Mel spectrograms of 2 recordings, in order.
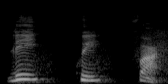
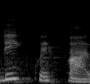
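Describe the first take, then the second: First: "liquefy" slow and higher, in three separate beats; syllable by syllable. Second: Said in the usual way. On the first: Shown as a demonstration. Teacher counting three syllables for students, syllable by syllable. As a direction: leave gaps between all three syllables of "liquefy". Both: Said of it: "We have three syllables there".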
